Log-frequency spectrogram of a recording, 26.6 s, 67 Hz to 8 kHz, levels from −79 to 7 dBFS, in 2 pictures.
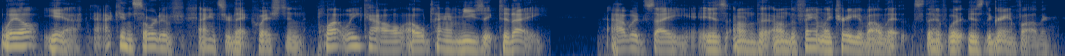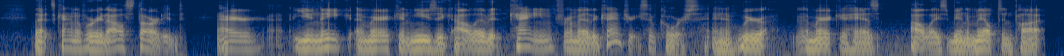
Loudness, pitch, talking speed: -25 LUFS, 120 Hz, 135 wpm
